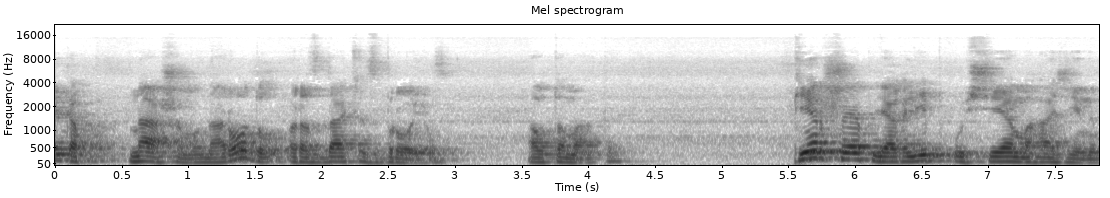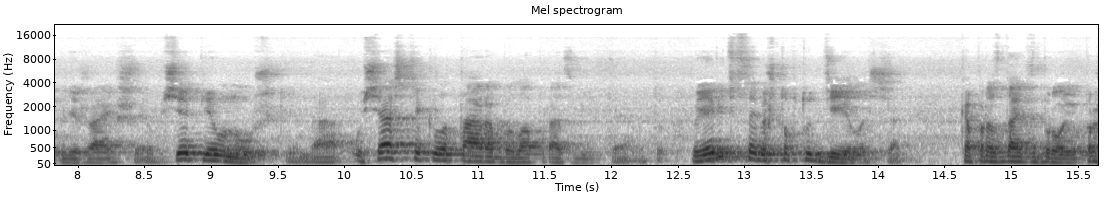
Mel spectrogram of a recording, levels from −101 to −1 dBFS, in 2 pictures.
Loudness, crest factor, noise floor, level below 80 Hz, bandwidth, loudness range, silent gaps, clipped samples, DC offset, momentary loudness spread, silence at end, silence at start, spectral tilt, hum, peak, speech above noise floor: -27 LUFS; 18 dB; -57 dBFS; -68 dBFS; 10.5 kHz; 5 LU; none; under 0.1%; under 0.1%; 16 LU; 0 s; 0 s; -7.5 dB/octave; none; -10 dBFS; 30 dB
